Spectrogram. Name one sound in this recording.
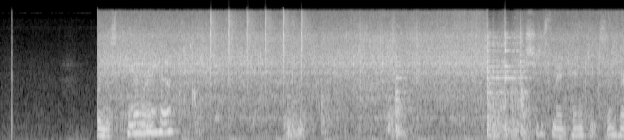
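Oil sizzles loudly in a hot pan.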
